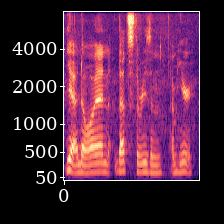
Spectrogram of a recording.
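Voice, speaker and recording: A man's voice: a little high, level tone, a little slow, darkish tone. A man co-hosting a casual podcast chat, laid-back and sincere, repeating his points. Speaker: podcast co-host. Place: podcast set with camera and microphones.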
